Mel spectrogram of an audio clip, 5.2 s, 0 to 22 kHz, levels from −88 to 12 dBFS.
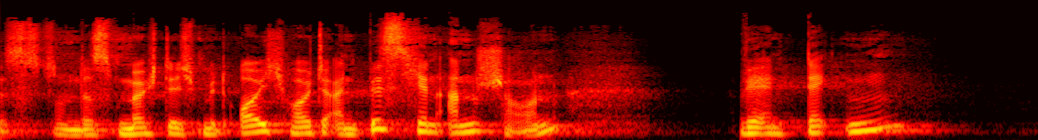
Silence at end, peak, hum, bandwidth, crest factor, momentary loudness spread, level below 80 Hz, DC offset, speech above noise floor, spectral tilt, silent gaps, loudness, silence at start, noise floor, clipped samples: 0.55 s; -6 dBFS; none; 15.5 kHz; 20 dB; 8 LU; -64 dBFS; under 0.1%; 42 dB; -4 dB/octave; none; -25 LUFS; 0 s; -67 dBFS; under 0.1%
